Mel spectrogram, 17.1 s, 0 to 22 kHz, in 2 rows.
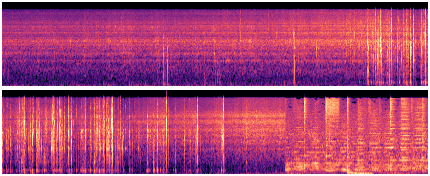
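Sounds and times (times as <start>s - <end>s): water splattering on camera: 5.5s - 14.2s.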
